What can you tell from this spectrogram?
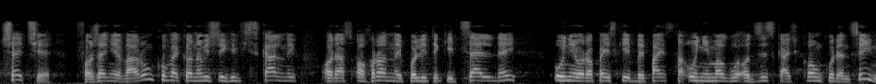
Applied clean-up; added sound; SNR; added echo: none; none; none; none.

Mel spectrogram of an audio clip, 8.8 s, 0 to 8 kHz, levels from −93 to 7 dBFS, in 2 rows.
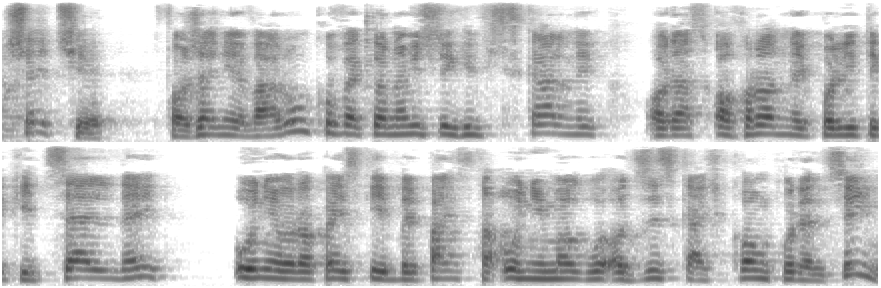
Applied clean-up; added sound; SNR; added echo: neural mask model DeepFilterNet 3.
